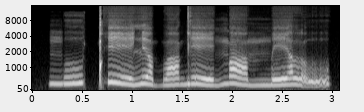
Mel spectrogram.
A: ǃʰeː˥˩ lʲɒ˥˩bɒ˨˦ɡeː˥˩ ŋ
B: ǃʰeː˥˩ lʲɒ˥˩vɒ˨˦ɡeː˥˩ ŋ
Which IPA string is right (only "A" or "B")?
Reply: A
